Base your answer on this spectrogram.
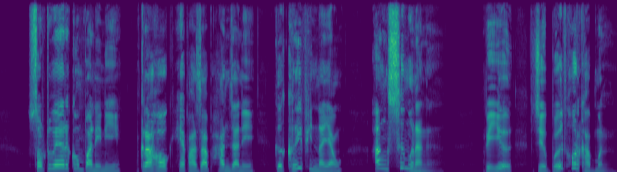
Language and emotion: Bodo, surprised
